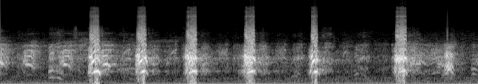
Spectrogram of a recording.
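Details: One-year-old Belgian Malinois in training barks loudly, six sharp, explosive barks spaced roughly every half second to second, with faint background murmuring between them.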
